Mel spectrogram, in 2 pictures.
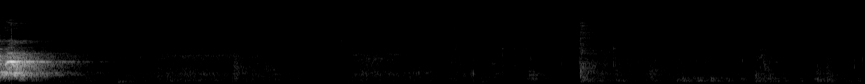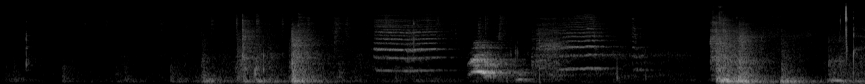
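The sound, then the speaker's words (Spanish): Pet dogs bark and yelp as a door is opened to let them in. After a long near-silence broken by a few faint clicks, a cluster of moderately loud barks comes in bursts near the end. “Voy a abrirles la puerta a las perritas. Un momento, por favor.”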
